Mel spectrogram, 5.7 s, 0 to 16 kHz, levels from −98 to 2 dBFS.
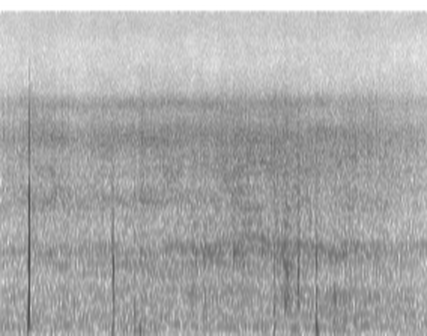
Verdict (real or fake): fake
